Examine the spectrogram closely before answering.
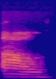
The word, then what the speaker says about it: tau: Simbolnya seperti ini, cara bacanya tau.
